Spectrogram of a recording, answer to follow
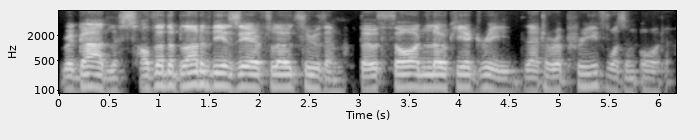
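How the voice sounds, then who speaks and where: A man's voice: mid-range voice, fairly even intonation, moderate pace, a little mellow, highs cut off. A man with a mid-range voice serves as narrator. He reads scripted, dramatic prose in the manner of a mythic storyteller.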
